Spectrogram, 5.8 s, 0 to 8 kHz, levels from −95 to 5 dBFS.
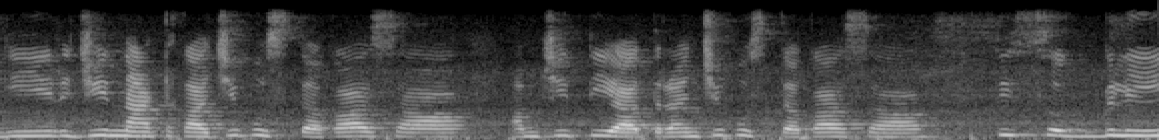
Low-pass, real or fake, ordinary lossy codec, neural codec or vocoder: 7.2 kHz; real; none; none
